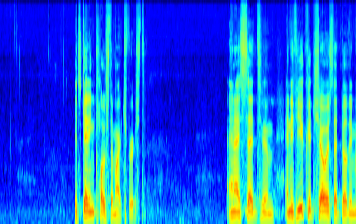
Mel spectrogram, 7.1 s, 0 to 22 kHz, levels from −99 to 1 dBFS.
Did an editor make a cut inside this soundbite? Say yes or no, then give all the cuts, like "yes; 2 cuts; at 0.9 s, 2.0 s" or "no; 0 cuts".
yes; 1 cut; at 2.9 s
